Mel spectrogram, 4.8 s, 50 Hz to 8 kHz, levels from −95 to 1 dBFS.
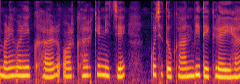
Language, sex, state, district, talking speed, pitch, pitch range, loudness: Hindi, female, Uttar Pradesh, Budaun, 150 wpm, 250 Hz, 235-265 Hz, -14 LUFS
